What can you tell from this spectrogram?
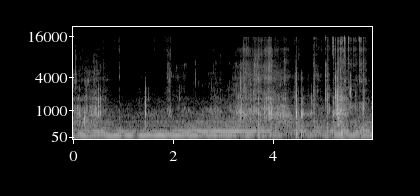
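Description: A hooked fish splashing at the water's surface while a landing net is dipped in and scooped under it, with a few sharp splashes and knocks near the end. A steady low hum runs underneath.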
